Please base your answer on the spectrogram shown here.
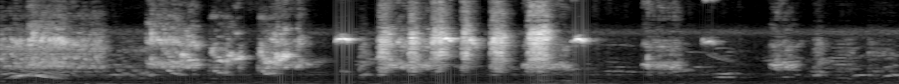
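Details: Several budgerigars in a colony chatter: buzzy warbled phrases lead into a fast run of sharp repeated chirps, about two per second, then softer scattered twitters.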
